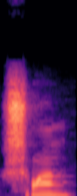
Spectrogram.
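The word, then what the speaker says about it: 双: Và phát âm là shuang shuang shuang uang uang sư quang xoang xoang.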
